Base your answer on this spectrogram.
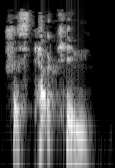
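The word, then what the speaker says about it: Shesterkin: Und, und das liegt halt auch an Schesterkin, spricht man aus, oder? Ja.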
